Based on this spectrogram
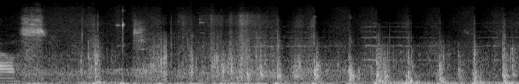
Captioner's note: footsteps crunching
